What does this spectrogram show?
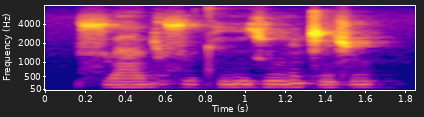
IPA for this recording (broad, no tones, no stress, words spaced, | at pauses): sʷaː ɖɨsʷet̪ʰĩːɕũ ɾẽʈ͡ʂẽʂũ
